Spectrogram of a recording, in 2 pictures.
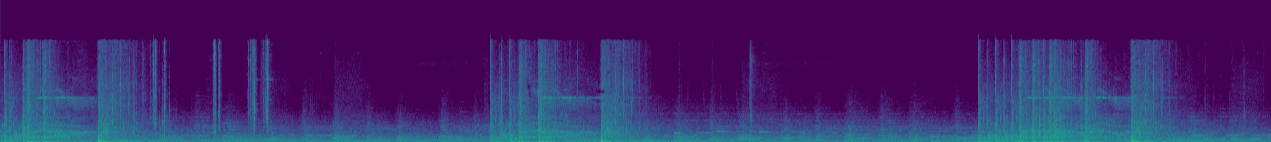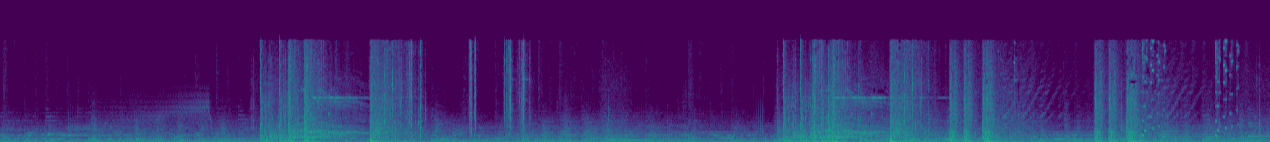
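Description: Gunfire in the video game UnMetal comes as repeated bursts of sharp, loud shots and crashing impacts roughly every five seconds over a constant game background.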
